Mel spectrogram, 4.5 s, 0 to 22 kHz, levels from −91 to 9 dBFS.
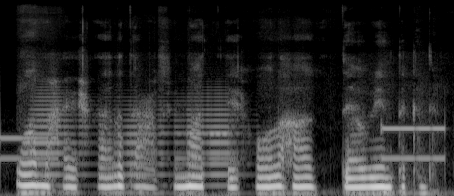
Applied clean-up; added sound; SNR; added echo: neural mask model RNNoise.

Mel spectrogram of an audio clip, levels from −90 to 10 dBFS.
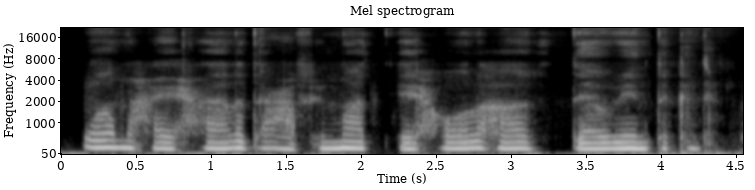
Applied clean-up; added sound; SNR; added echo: neural mask model Resemble Enhance denoiser.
